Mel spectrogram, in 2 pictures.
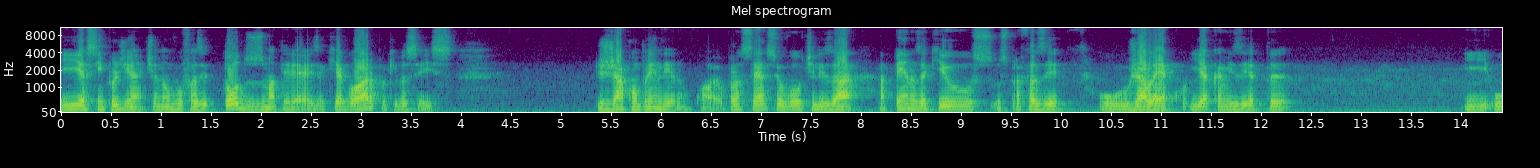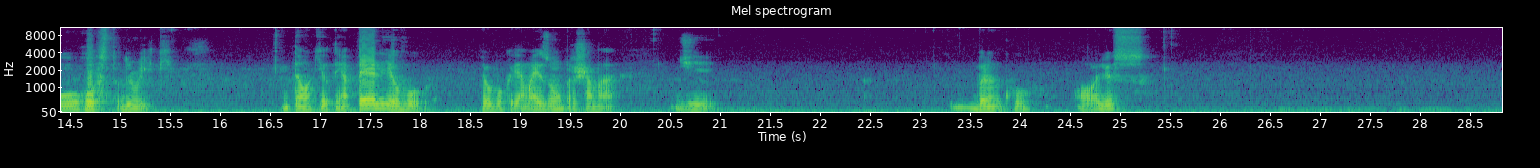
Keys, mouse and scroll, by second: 1.8 click, 2.5 click, 3.3 click, 4.0 click, 4.5 click, 5.7 click, 7.1 click, 11.9 shift+middle click, 13.0-14.2 ctrl+shift+middle drag, 14.2 ctrl+shift+middle click, 18.4 click, 19.2 click, 19.8 click, 23.0-25.2 typing, 25.5 shift+Return, 27.5 click, 28.1 click, 28.6 click.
